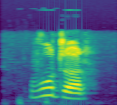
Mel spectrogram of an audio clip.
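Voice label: "вуджӧр", Komi, female; audio dict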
